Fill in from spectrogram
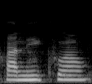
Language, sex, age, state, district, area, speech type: Assamese, female, 45-60, Assam, Majuli, urban, spontaneous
